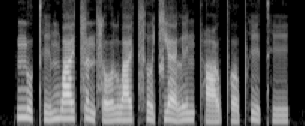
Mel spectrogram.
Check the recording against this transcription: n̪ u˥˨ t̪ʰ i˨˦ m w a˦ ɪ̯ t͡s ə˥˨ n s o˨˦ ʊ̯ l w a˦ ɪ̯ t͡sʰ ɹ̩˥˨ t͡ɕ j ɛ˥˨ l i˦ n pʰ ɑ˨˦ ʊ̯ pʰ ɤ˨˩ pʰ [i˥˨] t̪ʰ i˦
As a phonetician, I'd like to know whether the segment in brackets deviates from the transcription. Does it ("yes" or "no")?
no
